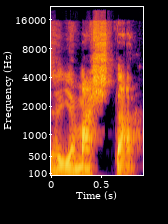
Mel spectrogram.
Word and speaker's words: Yamashita: well, the actual Japanese pronunciation is Yamashita, but Mashita.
